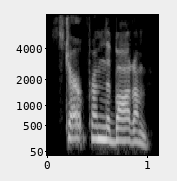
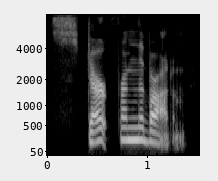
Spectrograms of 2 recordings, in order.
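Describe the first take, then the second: First: Said in the usual way. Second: Slow it down and press the point home; slower emphatic repeat. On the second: Shown as a demonstration. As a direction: drive it home gently and slowly. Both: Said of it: "I tried to emphasize".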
